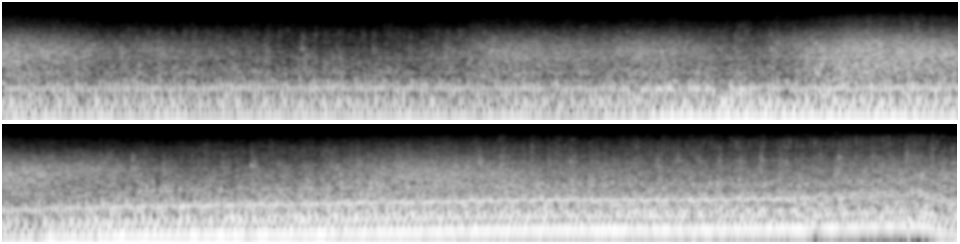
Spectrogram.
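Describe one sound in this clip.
Tank treads clank along a road.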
